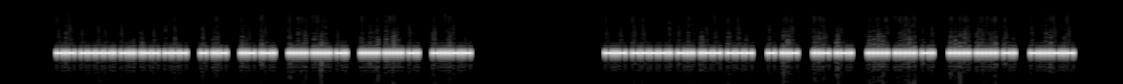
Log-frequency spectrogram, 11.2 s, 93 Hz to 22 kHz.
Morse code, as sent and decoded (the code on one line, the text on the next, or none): -.- ----. -.. .-- --- / - ..- / ..- .-. / ..... ..... -. / ..... ..... -. / -...-.- / -.- ----. -.. .-- --- / - ..- / ..- .-. / ..... ..... -. / ..... ..... -. / -...-.-
K9DWO TU UR 55N 55N <BK> K9DWO TU UR 55N 55N <BK>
